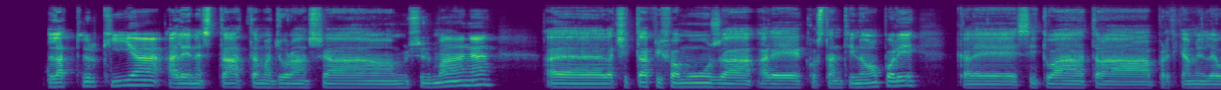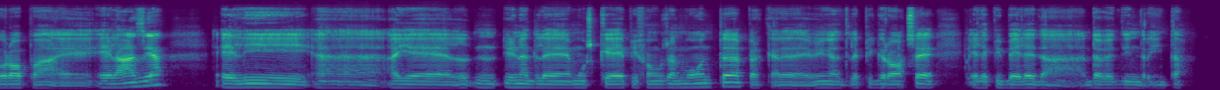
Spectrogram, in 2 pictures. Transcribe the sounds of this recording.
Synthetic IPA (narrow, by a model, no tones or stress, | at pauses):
lat̪yrkʰiːaalɛnest̪at̪amad͡ʒoɾansamysylmana | lat͡ʃit̪ːapyfamoːzaalɛkʰost̪ant̪inɔpoli | kalɛsit̪uat̪ɾapɾat̪i̥kamenlewɾɔːpaeːlazja | eli | a̰je | ynad̪elemuskepjyfamoːzealmont̪peɾkaleynad̪elepjyɡɾɔsːeḛlepjybɛlːed̪ad̪aveɾd̪ind̪ɾint̪a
